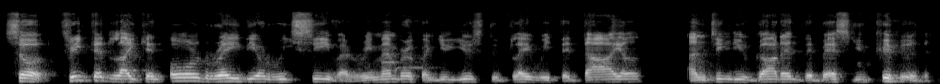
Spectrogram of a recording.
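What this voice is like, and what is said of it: Argentine-accented English. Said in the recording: “It's my accent. ... I'm from Argentina. And when you learn English later in life, it comes out rusty like this.”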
